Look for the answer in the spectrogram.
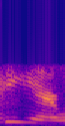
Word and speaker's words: Tierra: Tierra with a T as in Tom.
